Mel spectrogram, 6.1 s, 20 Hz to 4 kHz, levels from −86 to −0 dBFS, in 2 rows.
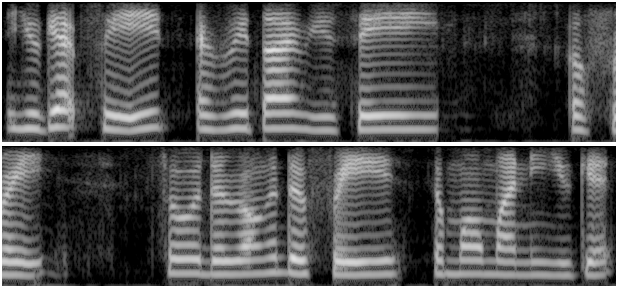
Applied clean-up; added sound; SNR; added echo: neural separator model SepFormer WHAM!.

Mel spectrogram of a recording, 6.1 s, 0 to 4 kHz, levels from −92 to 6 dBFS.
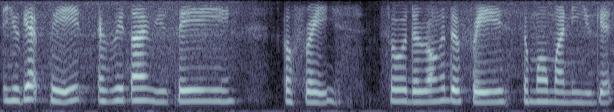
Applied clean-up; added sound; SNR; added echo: none; Rattle (instrument); 20 dB; none.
